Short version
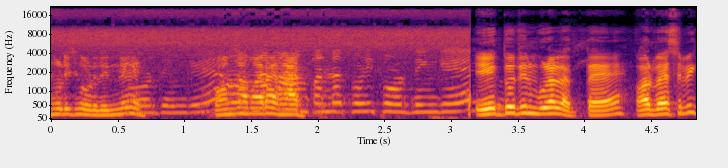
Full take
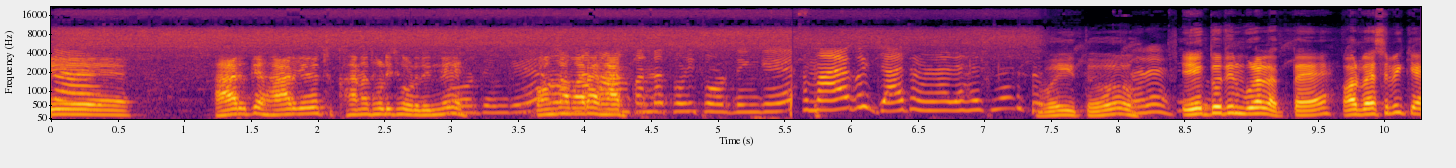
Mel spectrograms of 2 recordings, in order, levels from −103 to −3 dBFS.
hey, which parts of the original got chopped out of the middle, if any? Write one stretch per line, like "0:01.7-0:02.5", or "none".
0:05.5-0:08.4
